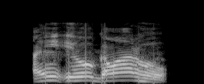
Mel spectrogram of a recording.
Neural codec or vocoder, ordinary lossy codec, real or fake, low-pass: none; MP3, 48 kbps; real; 7.2 kHz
